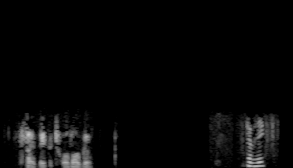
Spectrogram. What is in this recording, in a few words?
Mesa PD Fiesta Dispatch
